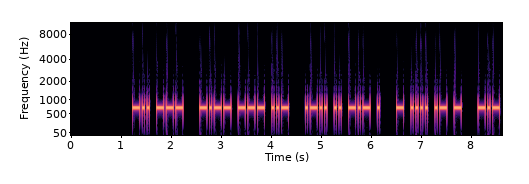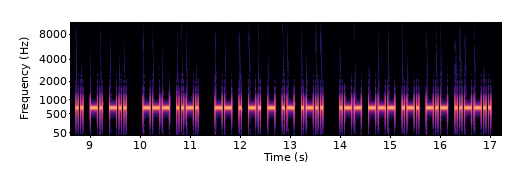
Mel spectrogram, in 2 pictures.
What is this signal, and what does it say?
Morse code, heard as a keyed tone, about 25 wpm, 700 Hz. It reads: DO YOU LIKE THAT KIND OF MENTAL WORK?
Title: Sentences from Top 1000 Words - Review Part 4 - 25wpm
